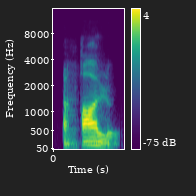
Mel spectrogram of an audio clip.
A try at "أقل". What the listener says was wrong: No, you have to say it very short. أقل.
